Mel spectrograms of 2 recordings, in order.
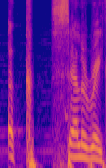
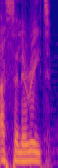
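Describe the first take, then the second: First: A k sound comes before the s sound. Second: No k sound comes before the s sound. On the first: The speaker calls it right. "You also say accelerate, There are two C's" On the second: The speaker calls it wrong. "not accelerate"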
